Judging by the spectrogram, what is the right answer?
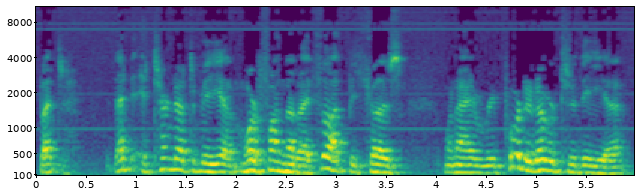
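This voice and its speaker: An older man recounts stories in an interview, his voice a little high but mellow. He wanders and restarts often. The mic sits some distance away. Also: moderate pace. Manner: rambling, with many restarts and fillers. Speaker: interview guest. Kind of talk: storytelling in a casual interview.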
